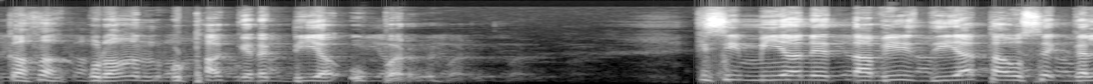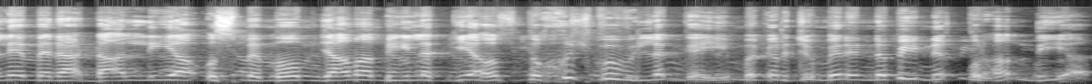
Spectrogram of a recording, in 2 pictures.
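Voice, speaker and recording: A man's voice: high-pitched, a bit bright. A man preaching a fiery sermon to a gathering, exhorting and repeating questions to draw responses. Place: religious gathering, through a PA.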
